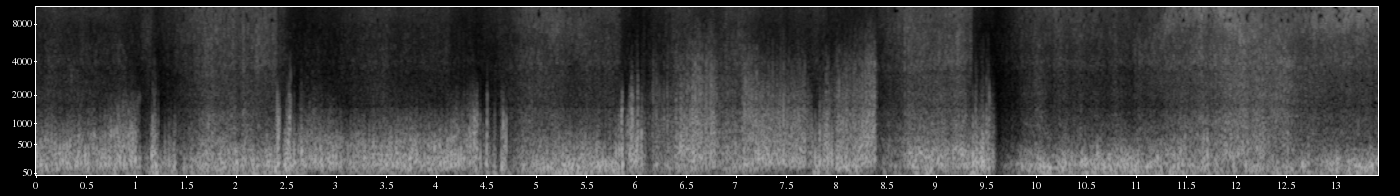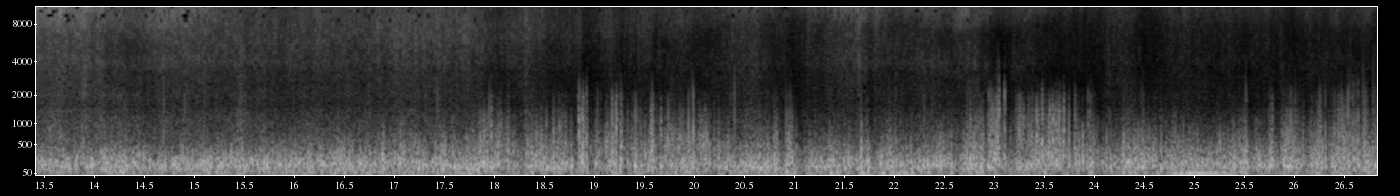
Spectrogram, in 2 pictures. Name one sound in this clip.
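Wind rushes loudly past, buffeting and roaring.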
